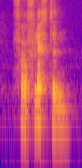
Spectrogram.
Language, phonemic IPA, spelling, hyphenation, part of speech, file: Dutch, /ˌvərˈvlɛx.tə(n)/, vervlechten, ver‧vlech‧ten, verb, Nl-vervlechten.ogg
- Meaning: 1. to braid together, to interweave 2. to connect together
